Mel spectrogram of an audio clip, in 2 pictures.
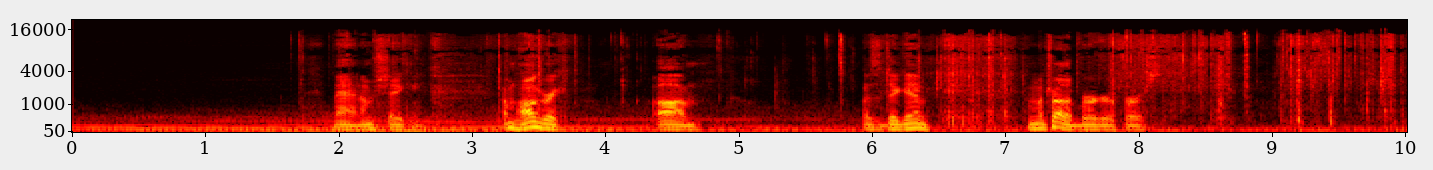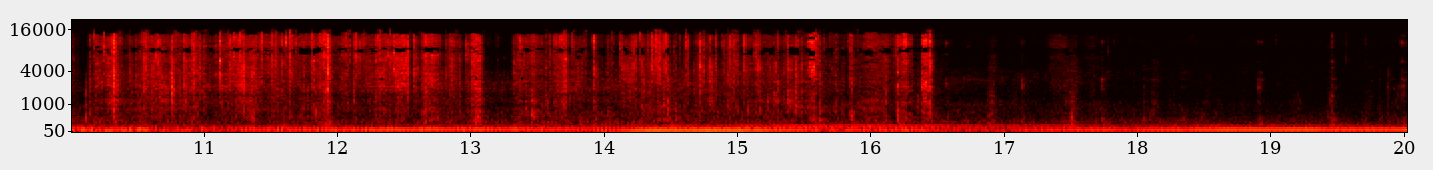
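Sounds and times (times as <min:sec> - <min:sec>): low steady hum: 0:00.0 - 0:20.0
foil wrapper crinkling: 0:06.0 - 0:16.5.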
